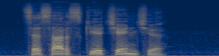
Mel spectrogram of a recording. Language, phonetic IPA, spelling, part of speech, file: Polish, [t͡sɛˈsarsʲcɛ ˈt͡ɕɛ̇̃ɲt͡ɕɛ], cesarskie cięcie, noun, Pl-cesarskie cięcie.ogg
